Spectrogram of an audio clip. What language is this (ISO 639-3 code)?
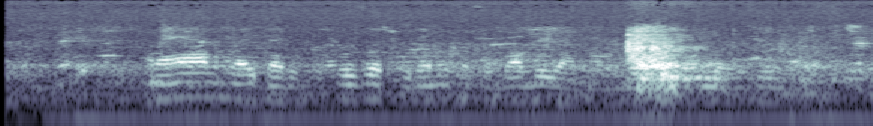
swa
